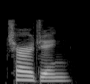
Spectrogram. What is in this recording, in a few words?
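"charging", British English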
